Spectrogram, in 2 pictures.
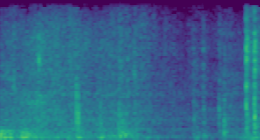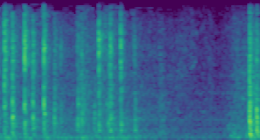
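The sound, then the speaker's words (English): Rapid keyboard typing, a quick patter of clicking keystrokes in bursts, fairly clear, with some faint background murmur early on before the typing picks up. “Keyboard.”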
